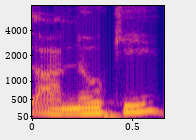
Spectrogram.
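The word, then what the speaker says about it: אני: So, the first word that you miss is ani. That's how we say I.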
